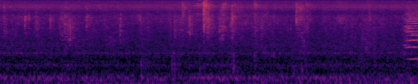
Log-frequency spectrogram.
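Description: Steady low room hum with scattered light knocks and rustles as a metal music stand is adjusted and sheet music is handled.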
